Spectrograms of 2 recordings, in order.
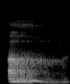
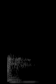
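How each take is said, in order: First: The sound is said loudly and strongly. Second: The sound is said softly and quietly. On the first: "But when I say it louder, now I feel ah" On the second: "now you try to say ah slowly. Ah, I don't feel that much vibrations now"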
